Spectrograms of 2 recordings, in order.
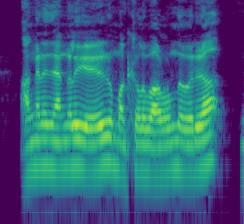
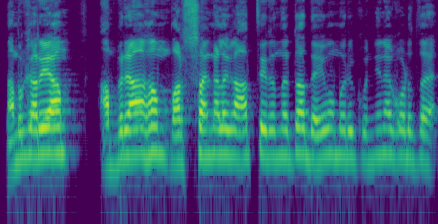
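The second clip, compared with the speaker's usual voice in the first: higher, fervent preacher voice; impassioned preaching; 5 semitones higher than usual. Acted. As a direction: rouse the congregation with rising fervour. Preaching Bible story. (ഉയർന്ന സ്വരത്തിൽ ആവേശത്തോടെ പ്രസംഗം)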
